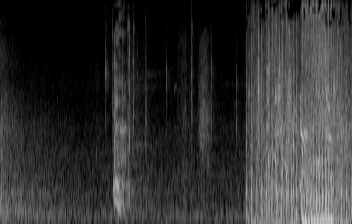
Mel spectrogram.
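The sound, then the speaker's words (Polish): Bursts of rapid gunfire in a video game break in loudly about two-thirds of the way through. They form a dense, sustained barrage that follows quieter ambience and a single sharp thump earlier on. “O, schowaj się, człowieku. To nie jest dobry pomysł, słuchajcie, czekajcie. On takimi seriami strzela.”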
